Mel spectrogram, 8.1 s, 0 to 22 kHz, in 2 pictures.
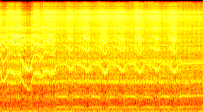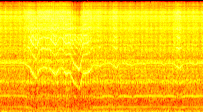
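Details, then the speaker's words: Axial SCX24 JLU with OGRC CVD axles, trimmed axle housings and underdrive gears (11% front, 33% rear), steering dual rate turned down. At full steering lock the high motor whine dips and bogs as the drivetrain binds and stalls the motor. "It gets really tight. So tight. Can you hear that? And there it's bogging the motor."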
